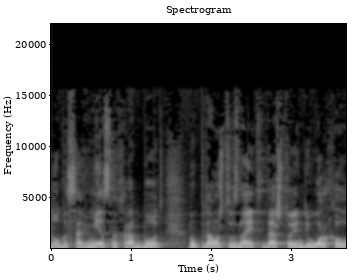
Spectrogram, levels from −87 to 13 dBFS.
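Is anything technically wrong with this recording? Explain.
Yes. From 1.09 to 1.23 s there is a short stall from a late packet. A packet arrived late, the jitter buffer ran dry, and the receiver stretched the last sound for about 40 ms, then resumed exactly where it left off, losing nothing. It is heard as a held moment with a slight buzz or dip. A spectrogram shows flat, repeated frequency bands, and the waveform shows a run of repeated cycles there.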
